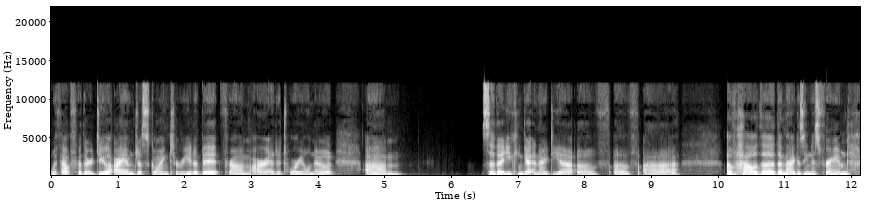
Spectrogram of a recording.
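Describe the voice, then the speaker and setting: Fairly slow and broken by long, frequent pauses, a woman speaks at a medium pitch with ordinary pitch variation and an American accent against a quiet background. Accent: American accent in Georgian words. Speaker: literary magazine editor. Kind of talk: event presentation. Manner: hesitant, many fillers.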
